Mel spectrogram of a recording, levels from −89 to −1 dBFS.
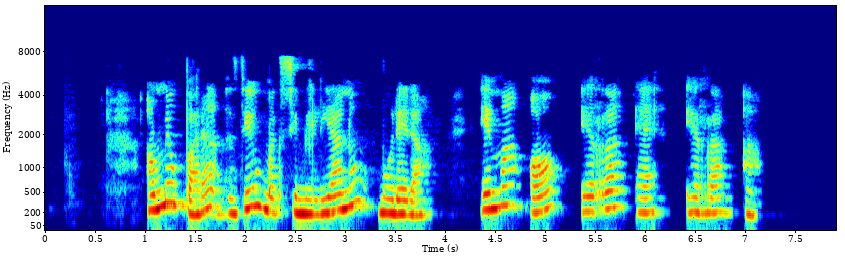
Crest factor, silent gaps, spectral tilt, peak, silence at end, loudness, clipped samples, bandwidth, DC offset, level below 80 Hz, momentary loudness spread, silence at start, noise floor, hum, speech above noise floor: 16 dB; none; -7.5 dB/octave; -2 dBFS; 0.75 s; -17 LUFS; under 0.1%; 7.8 kHz; under 0.1%; -58 dBFS; 14 LU; 1 s; -85 dBFS; none; 69 dB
